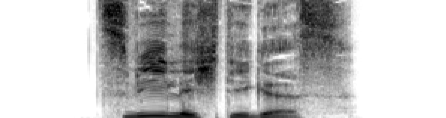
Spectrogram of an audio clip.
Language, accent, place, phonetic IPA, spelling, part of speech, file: German, Germany, Berlin, [ˈt͡sviːˌlɪçtɪɡəs], zwielichtiges, adjective, De-zwielichtiges.ogg
- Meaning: strong/mixed nominative/accusative neuter singular of zwielichtig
